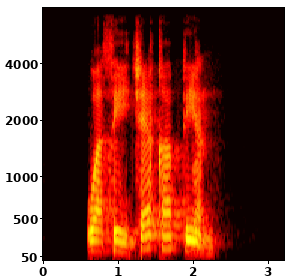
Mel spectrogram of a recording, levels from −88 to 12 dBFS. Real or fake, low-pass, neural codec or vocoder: fake; 7.2 kHz; vocoder, 22.05 kHz, 80 mel bands, WaveNeXt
